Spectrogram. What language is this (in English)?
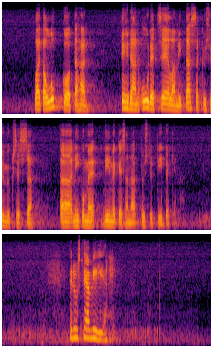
Finnish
